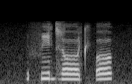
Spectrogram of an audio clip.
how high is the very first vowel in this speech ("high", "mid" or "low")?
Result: high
